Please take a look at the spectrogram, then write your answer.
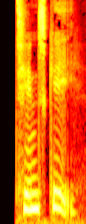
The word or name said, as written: tinske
